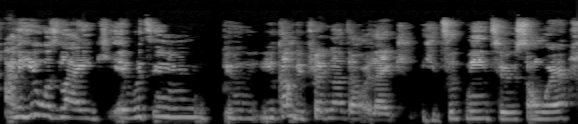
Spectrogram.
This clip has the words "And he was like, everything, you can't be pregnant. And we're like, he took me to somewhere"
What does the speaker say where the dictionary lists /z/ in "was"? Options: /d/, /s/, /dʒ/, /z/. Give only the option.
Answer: /z/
